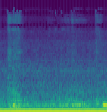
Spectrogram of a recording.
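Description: A steady low rumble fills a gap in the guitar music, with a brief soft rustle near the start and another near the end.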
